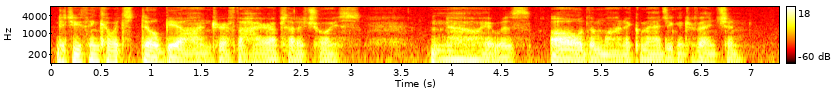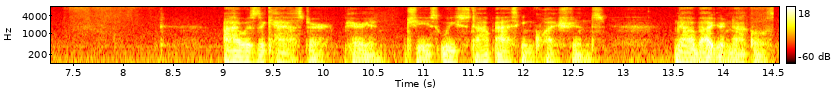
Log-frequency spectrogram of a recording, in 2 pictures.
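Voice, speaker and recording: A man playing a wry demon hunter who is himself a demon, teasing yet protective, speaking intimately and with measured sarcasm in an audio roleplay. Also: rumbling low, slight background noise. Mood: guarded, dry. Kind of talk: scripted audio roleplay spoken to the listener.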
